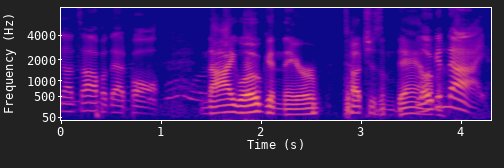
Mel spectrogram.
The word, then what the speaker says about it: Neu: has called him logan new all year long but i believe it is actually pronounced ni neu you grew up watching bill nye the science guy that's right he had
